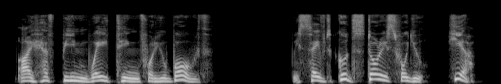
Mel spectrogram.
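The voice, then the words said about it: Heavy foreign accent. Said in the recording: “albeit with a heavy accent.”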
